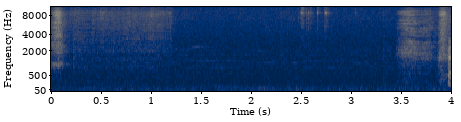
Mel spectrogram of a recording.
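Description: A wooden match struck against the striker of a small matchbox: a soft scratchy scrape, then a few faint light strikes. The match is slow to catch, and a faint hiss rises near the end as it lights.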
